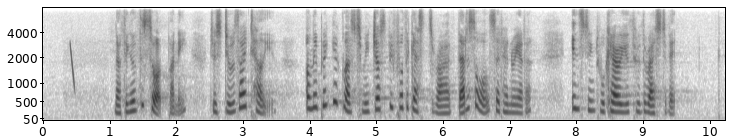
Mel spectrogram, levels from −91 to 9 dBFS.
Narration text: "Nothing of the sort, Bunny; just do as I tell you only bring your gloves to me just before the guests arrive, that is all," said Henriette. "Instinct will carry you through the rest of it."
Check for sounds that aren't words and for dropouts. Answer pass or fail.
fail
